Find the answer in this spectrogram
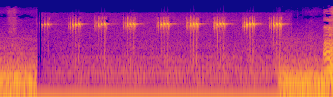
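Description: Cricket chirping sound effect edited in, replacing the café sound for about three seconds: about nine short, evenly spaced high chirps, the comic 'crickets' cue for an awkward silence.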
